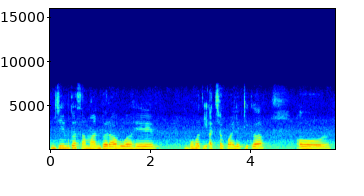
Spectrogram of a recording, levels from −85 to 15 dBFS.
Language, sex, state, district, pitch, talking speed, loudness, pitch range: Hindi, female, Arunachal Pradesh, Papum Pare, 225 Hz, 125 wpm, -15 LUFS, 215-235 Hz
